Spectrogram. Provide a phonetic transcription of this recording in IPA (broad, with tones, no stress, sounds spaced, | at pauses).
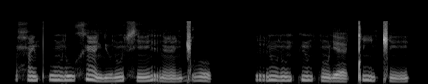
ħ ẽ˦ pʰ w ũ˦ ɾ u˦ x æ̃˥˩ lʲ u˨ ɾ ũ˦ s ẽ˨˥ r æ̃˨˩˦ ɡ͡ǁ o˥˩ | r ũ˦ ɾ ũ˨˥ kʲ ũ˦ k õ˨ ɾʲ æ˨˩˦ ǃ ĩ˥˩ ǁ ẽ˨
